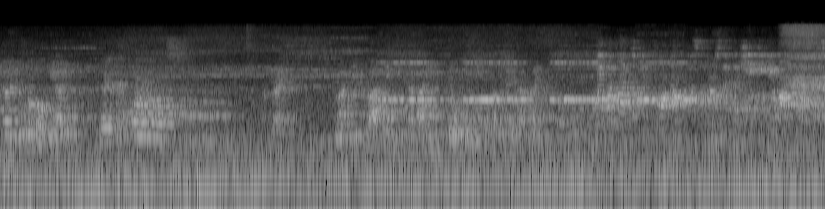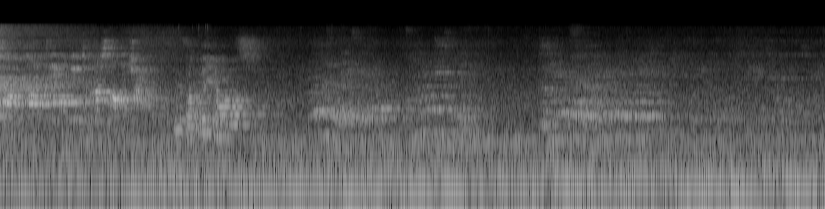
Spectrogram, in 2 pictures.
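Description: A stopped train hums steadily in a large echoing station.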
